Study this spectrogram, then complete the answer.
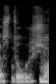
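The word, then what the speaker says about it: Storkyro: Och centrum för det här upproret, det blir ju Kyrro, eller Storkyrro som han uttalade på finlandssvenska, Storkyrro.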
